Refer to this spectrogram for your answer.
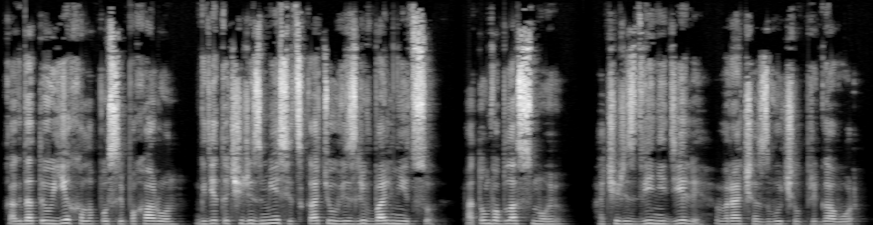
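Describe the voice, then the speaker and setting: A woman reading an audiobook voices a patient woman who speaks softly and earnestly. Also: mid-range voice, flat delivery, a little fast, hardly any pauses, close to an everyday voice. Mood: calm. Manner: soft and earnest, pleading. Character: gentle, patient woman, a sister-in-law.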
